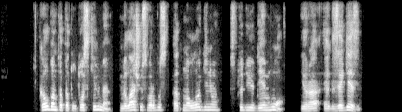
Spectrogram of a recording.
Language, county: Lithuanian, Šiauliai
